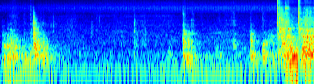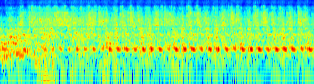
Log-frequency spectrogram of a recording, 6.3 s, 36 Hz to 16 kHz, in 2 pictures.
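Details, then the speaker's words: Long-neglected 1969 Mustang coupe: steady starter cranking at about four beats a second that never fires; owner suspects no fuel in the tank or a dead fuel pump, and what may be water was later found in the tank. "no either that or the fuel pump just doesn't work"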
